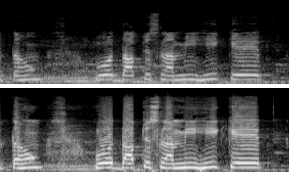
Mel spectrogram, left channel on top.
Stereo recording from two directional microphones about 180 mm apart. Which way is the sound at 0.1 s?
60° right (ahead or behind).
